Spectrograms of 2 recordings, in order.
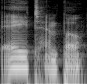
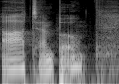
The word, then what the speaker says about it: a tempo: It says, it looks like a tempo, but you pronounce it a tempo.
